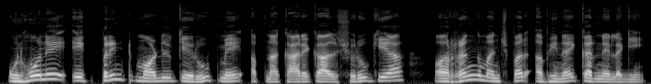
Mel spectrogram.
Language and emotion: Hindi, neutral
